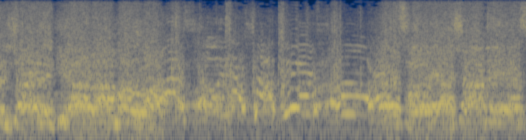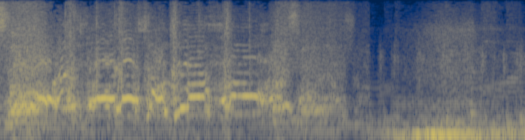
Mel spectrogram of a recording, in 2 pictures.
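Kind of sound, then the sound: crowd, protesters chanting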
